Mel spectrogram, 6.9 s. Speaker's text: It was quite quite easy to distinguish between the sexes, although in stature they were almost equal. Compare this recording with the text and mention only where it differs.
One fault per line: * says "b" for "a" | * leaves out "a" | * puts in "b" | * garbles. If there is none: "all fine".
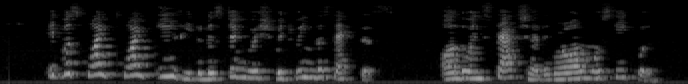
all fine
